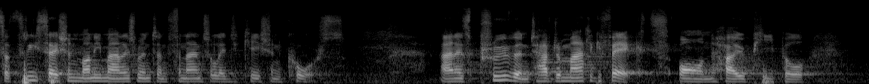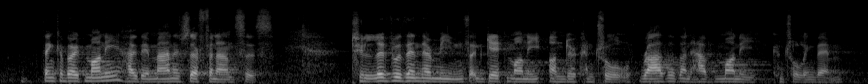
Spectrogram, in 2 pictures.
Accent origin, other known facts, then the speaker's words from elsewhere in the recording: Stornoway, Scotland, United Kingdom; now in Inverkip, United Kingdom; If you're trying to place the accent, I live in Inverkip, but I'm originally from Stornoway in the Western Isles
